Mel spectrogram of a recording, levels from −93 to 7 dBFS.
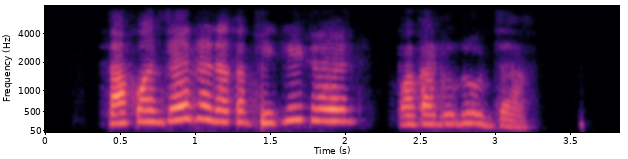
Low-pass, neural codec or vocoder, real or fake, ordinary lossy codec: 7.2 kHz; codec, 16 kHz, 1 kbps, FreqCodec, smaller model; fake; AAC, 32 kbps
